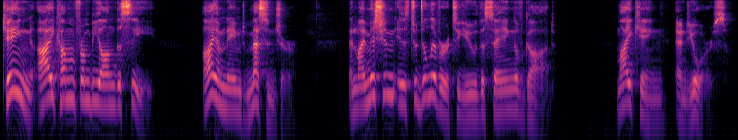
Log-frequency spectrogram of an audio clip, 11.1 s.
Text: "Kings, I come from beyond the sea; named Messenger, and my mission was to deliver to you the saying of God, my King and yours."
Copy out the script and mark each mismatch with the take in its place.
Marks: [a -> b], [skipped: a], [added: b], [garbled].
["Kings, -> King] I come from beyond the sea; [added: I am] named Messenger, and my mission [was -> is] to deliver to you the saying of God, my King and yours."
